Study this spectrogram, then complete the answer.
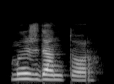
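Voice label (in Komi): "мыждантор", Komi, female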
